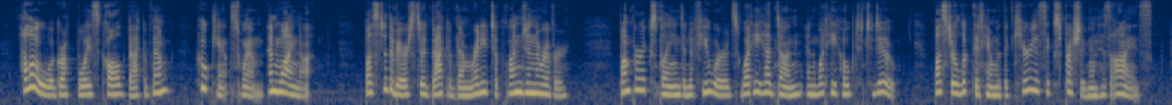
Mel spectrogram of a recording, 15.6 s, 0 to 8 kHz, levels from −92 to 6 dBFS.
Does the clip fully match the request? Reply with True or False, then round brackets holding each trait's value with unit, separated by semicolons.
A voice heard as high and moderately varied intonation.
True (220 Hz; 4.4 semitones)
